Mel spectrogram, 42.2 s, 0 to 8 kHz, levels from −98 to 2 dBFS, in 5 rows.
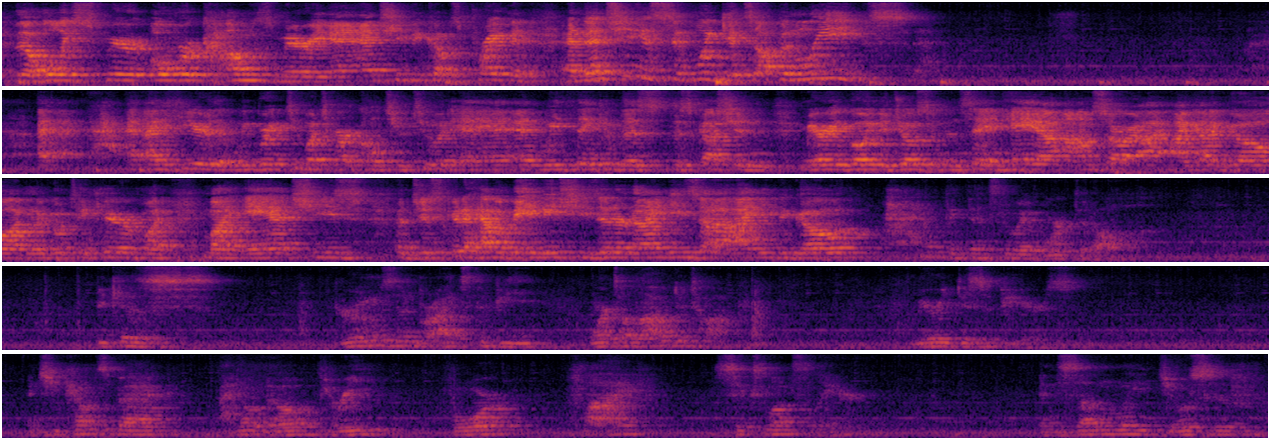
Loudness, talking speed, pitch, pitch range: -37 LUFS, 155 wpm, 155 Hz, 125-175 Hz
